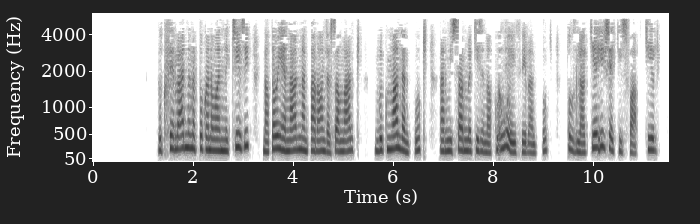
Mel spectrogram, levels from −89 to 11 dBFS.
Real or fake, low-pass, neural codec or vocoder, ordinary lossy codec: fake; 5.4 kHz; codec, 16 kHz, 0.5 kbps, FreqCodec, larger model; MP3, 24 kbps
